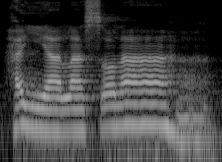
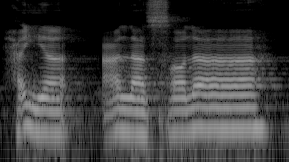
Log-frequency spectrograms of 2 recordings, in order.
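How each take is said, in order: First: The 'ala' syllable is swallowed into 'hayyalah'. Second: The 'ala' syllable is clearly pronounced. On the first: The speaker calls it wrong. "ini a-nya terkadang wallahualam ya nggak kebaca" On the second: The speaker calls it right. "Ada huruf ala ya"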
